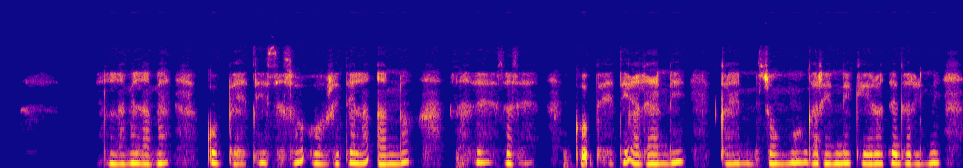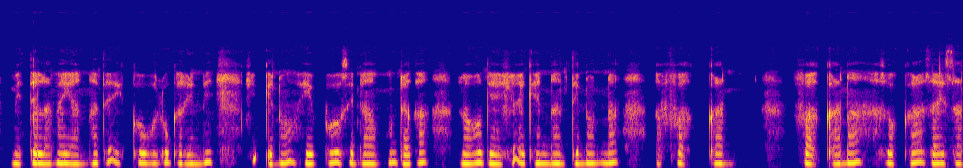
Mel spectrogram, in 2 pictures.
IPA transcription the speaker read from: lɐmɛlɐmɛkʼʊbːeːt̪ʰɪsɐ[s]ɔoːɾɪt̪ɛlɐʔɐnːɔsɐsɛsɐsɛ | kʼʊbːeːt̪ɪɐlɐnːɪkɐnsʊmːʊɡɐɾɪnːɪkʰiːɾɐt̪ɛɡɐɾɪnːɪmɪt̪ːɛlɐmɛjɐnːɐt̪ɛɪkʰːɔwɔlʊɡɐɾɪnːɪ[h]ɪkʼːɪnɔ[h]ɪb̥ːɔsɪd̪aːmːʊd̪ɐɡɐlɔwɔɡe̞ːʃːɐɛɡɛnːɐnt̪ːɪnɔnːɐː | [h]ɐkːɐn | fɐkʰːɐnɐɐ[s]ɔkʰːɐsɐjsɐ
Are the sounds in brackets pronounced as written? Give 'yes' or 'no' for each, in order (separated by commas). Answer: yes, no, yes, no, yes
